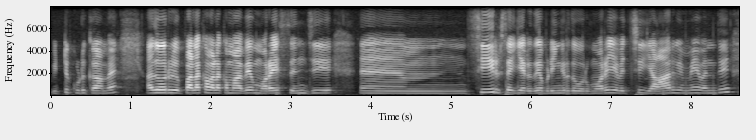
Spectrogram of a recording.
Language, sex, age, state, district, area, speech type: Tamil, female, 30-45, Tamil Nadu, Erode, rural, spontaneous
